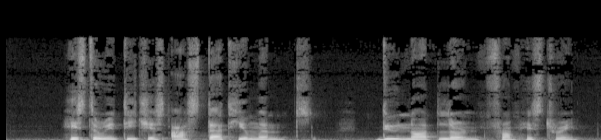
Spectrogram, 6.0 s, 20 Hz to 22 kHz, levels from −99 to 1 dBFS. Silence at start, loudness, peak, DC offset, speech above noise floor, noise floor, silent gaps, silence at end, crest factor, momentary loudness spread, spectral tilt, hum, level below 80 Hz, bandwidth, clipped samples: 0.65 s; -24 LUFS; -6 dBFS; under 0.1%; 29 dB; -53 dBFS; none; 0.2 s; 20 dB; 10 LU; -6 dB/octave; none; -48 dBFS; 16.5 kHz; under 0.1%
